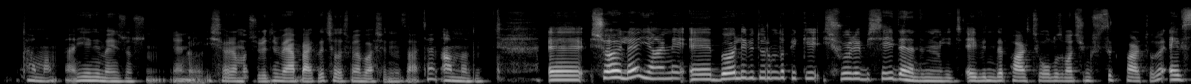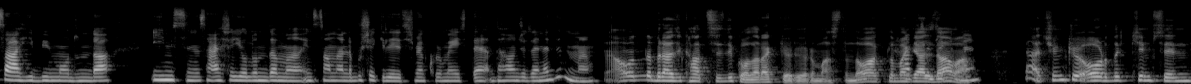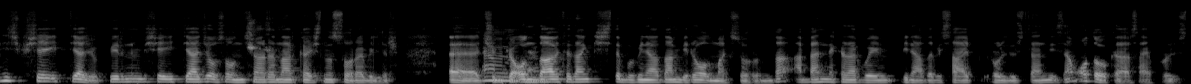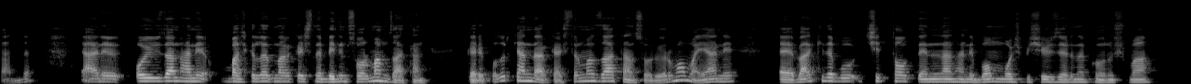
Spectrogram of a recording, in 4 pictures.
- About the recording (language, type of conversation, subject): Turkish, advice, Kutlamalarda kendimi yalnız ve dışlanmış hissettiğimde ne yapmalıyım?
- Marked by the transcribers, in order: other background noise; chuckle; in English: "cheat talk"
